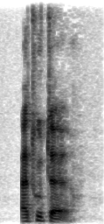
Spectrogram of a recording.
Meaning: anytime, at all times, round the clock
- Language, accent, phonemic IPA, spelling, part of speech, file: French, France, /a tu.t‿œʁ/, à toute heure, phrase, LL-Q150 (fra)-à toute heure.wav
